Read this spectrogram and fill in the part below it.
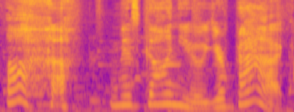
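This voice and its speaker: A woman's voice: high voice, big pitch swings, takes it slowly, music in the background, full character voice. A woman voicing a mild-mannered, grateful townswoman in a video game, speaking politely.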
